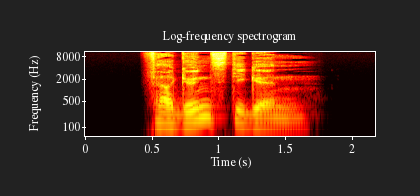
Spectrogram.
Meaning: to discount (i.e. prices)
- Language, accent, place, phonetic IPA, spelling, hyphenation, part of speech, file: German, Germany, Berlin, [fɛɐ̯ˈɡʏnstɪɡn̩], vergünstigen, ver‧güns‧ti‧gen, verb, De-vergünstigen.ogg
